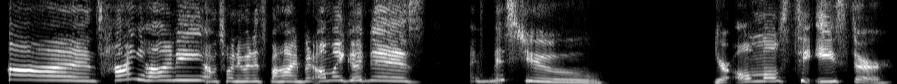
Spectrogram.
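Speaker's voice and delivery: high, sing-song cooing hello; sweet greeting. Real, not acted. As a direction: coo a hello to a dear viewer. Greeting a viewer on stream.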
